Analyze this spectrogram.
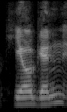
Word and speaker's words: Keoghan: And it stars Barry Keoghan, or Keoghan, as some people pronounce it, and Jacob Elordi, who is, two upcoming actors, really.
